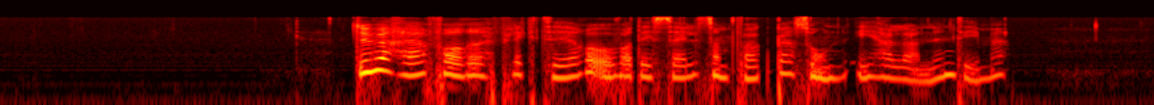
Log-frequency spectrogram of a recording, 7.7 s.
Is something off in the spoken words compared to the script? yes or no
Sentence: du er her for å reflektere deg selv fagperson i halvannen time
yes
